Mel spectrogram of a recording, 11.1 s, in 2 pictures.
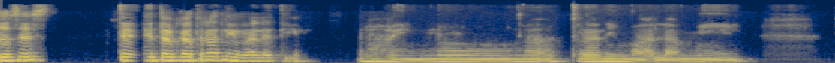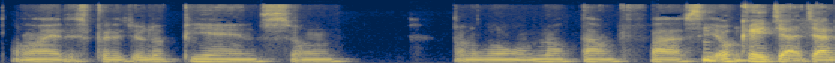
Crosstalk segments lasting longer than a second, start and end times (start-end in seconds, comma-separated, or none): none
